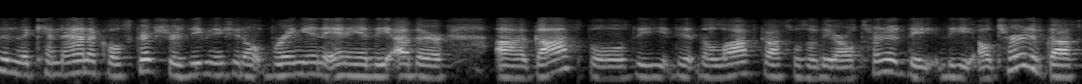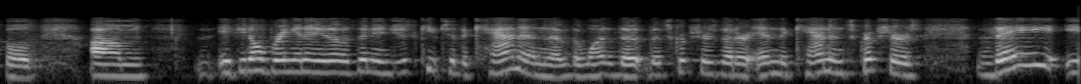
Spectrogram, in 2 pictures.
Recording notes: Mystical France Pilgrimage Teleconference.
